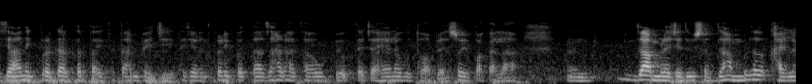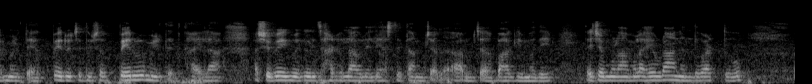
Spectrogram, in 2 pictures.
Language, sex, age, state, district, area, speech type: Marathi, female, 60+, Maharashtra, Osmanabad, rural, spontaneous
